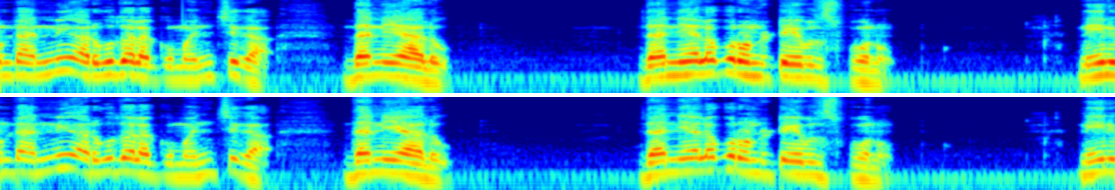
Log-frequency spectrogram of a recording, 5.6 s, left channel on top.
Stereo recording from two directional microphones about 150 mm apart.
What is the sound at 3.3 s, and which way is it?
Speech, 20° left (ahead or behind).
